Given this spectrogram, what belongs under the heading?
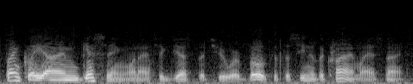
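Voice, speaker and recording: An actor playing a shrewd, courteous investigator in an old radio mystery, probing with measured confidence. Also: male voice, rumbling low, very animated, heavily acted. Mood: assured. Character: shrewd, polite, self-assured male investigator doctor. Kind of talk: 1940s radio drama acting. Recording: tinny, husky-sounding old radio recording.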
